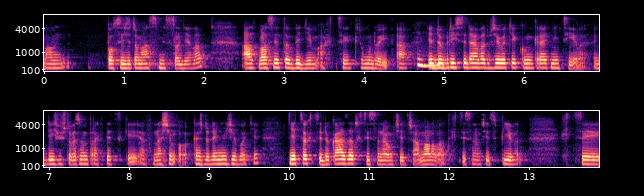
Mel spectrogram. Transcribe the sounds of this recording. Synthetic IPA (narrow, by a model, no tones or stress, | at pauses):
maːm | po̞tt͡sɪt̪ʒɛt̪o̞maːsmɪsl̩ɟɛlat̪ʔavlast̪ɲɛt̪o̞vɪɟɪmʔa̰xt͡sɪkt̪o̞mudo̞jḭːt̪ʔajɛdo̞bɾiːsɪdaːvad̪vʒɪvo̞cɛko̞ŋkɾɛːt̪ɲiːt͡sḭːlɛ̰ʔaɡdɪʃuʃt̪ovɛzmɛmpɾʔakt̪ɪt͡skɪ̰ʔa̰vnaʃɛmʔkaʒdo̞dɛɲiːmʒɪvo̞cɛ | ɲɛt͡so̞xt͡sɪdo̞kaːzat̪xt͡sɪsɛnaut͡ʃɪt̪ːrɛba̰malo̞̰va̰t̪xt͡sɪsɛnaut͡ʃɪt̪spiːvat̪xt͡sɪ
